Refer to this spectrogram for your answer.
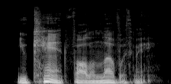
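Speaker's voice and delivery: plain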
